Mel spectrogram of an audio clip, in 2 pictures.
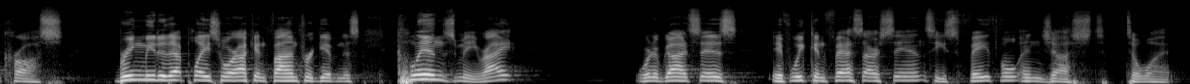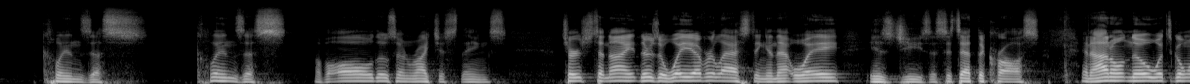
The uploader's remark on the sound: Preached at Gospel Lighthouse in Bossier City, La.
